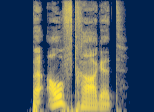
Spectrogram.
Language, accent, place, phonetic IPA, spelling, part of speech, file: German, Germany, Berlin, [bəˈʔaʊ̯fˌtʁaːɡət], beauftraget, verb, De-beauftraget.ogg
- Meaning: second-person plural subjunctive I of beauftragen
